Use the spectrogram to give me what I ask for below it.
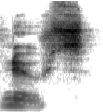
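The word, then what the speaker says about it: Nous: Is it Nos or Noose? It's Noose. Okay, like moose, but with an N.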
